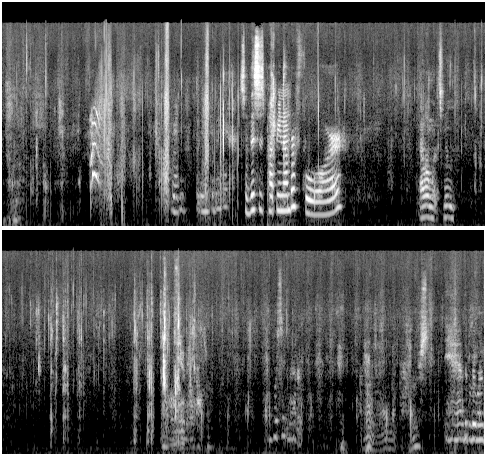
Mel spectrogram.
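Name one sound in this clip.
A dog licks a newborn puppy with wet smacking sounds.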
